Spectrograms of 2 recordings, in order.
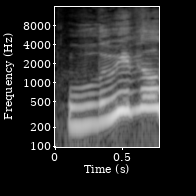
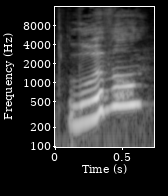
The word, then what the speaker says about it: Louisville: so so in 1900 louisville kentucky Louisville Louisville I always say Louisville it's not it's Louisville I think is how they pronounce it we say Louisville because we are awful Louisville Kentucky had one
